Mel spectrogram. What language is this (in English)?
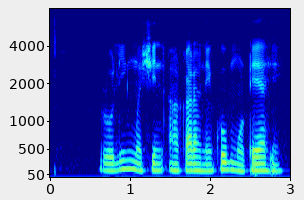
Marathi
